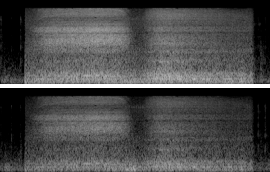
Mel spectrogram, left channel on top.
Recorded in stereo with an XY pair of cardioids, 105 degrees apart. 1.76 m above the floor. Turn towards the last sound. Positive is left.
turn(degrees=40)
